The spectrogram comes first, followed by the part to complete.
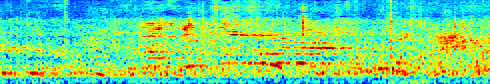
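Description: Spectators' chatter in a gym: many overlapping voices talking and calling out at once, at a steady level.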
